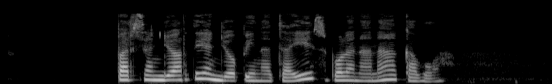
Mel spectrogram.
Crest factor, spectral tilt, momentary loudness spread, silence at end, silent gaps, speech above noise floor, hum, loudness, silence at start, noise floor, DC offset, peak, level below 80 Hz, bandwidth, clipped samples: 20 dB; -6 dB/octave; 12 LU; 1.1 s; none; 55 dB; none; -25 LUFS; 1.2 s; -79 dBFS; under 0.1%; -6 dBFS; -74 dBFS; 11.5 kHz; under 0.1%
